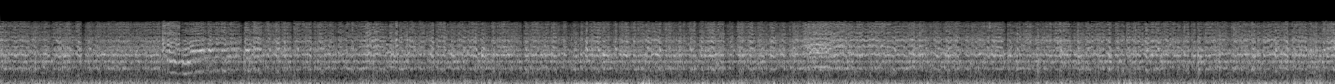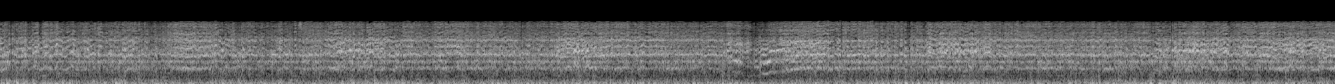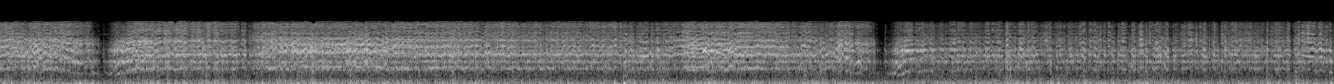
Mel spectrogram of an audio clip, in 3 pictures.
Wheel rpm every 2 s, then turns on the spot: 180, 180, 200, 200, 200, 200, 200, 200, 200, 200, 160, 200, 200, 160, 170, 200, 200, 150, 180, 200.
none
